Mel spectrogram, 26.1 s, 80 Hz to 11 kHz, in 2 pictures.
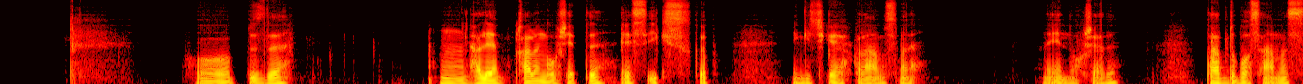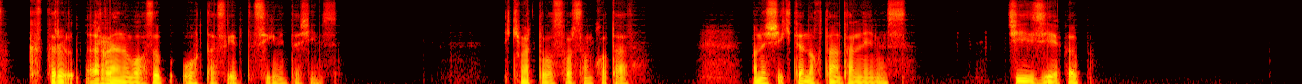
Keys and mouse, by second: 1.3-2.8 middle drag, 3.4 shift+middle click, 4.5 middle click, 6.3 s, 10.5 middle click, 12.4 Tab, 14.1 ctrl+r, 17.6-19.0 middle drag, 23.2 g.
